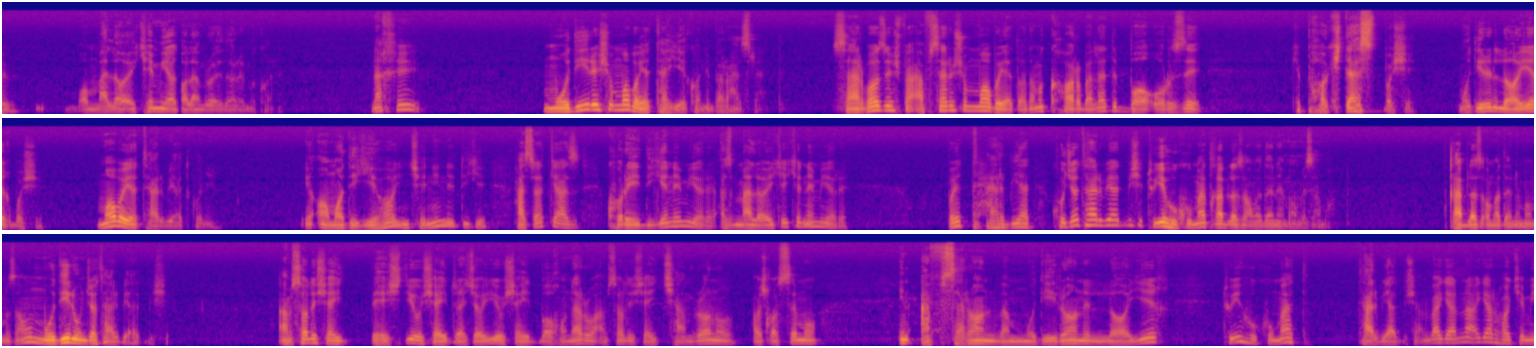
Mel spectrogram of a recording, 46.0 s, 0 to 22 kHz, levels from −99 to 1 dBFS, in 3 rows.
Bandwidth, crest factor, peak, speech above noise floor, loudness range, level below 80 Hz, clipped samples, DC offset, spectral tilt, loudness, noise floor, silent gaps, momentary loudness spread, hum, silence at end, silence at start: 16 kHz; 24 dB; -12 dBFS; 22 dB; 8 LU; -70 dBFS; under 0.1%; under 0.1%; -4.5 dB/octave; -34 LUFS; -56 dBFS; none; 23 LU; none; 0 s; 0 s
